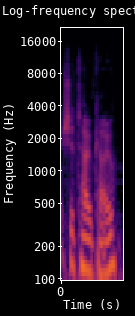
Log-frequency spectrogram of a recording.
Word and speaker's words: Shutoko: Shutoko, Shikoko. Shutokio, Shutoko. That's how you say it.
